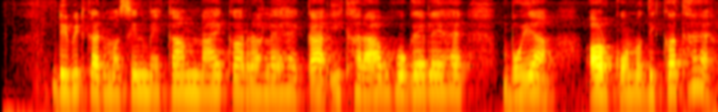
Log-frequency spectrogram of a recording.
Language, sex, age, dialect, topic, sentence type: Magahi, female, 36-40, Southern, banking, question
